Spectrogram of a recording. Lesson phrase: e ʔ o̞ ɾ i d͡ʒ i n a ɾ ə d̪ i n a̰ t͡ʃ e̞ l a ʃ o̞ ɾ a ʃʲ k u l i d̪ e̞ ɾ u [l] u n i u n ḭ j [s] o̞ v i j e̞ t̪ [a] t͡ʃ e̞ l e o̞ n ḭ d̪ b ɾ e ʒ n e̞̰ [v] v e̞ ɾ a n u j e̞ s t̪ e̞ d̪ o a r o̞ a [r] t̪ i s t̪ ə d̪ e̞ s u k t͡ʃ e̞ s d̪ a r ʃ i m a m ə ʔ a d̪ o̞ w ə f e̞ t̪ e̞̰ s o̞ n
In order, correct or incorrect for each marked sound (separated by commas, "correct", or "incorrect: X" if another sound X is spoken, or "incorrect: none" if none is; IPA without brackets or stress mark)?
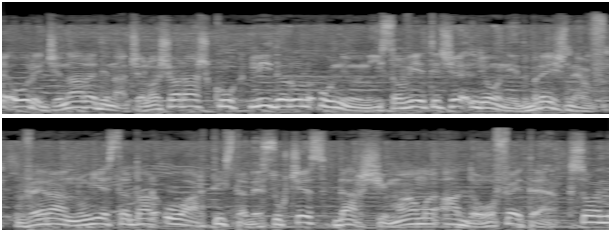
correct, correct, incorrect: i, correct, correct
